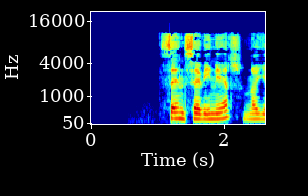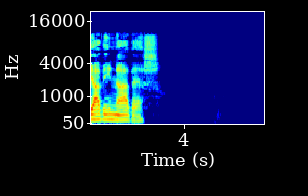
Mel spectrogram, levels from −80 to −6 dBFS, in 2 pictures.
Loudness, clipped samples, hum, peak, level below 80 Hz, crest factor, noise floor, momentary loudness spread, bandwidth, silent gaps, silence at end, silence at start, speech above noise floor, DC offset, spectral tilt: -17 LUFS; under 0.1%; none; 0 dBFS; -62 dBFS; 22 dB; -86 dBFS; 19 LU; 11.5 kHz; none; 1.6 s; 1.05 s; 68 dB; under 0.1%; -2.5 dB/octave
